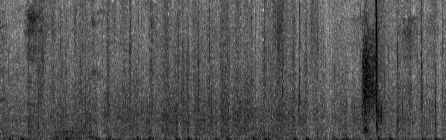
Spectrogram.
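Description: Footsteps thud quickly and steadily on soft ground.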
